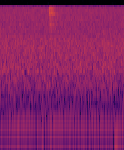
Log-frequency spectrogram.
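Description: Steady low hum with an even hiss of background noise, and one short click a little under a second in.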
